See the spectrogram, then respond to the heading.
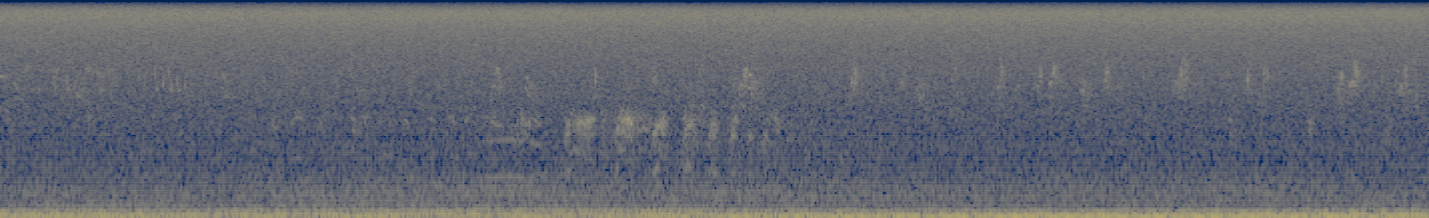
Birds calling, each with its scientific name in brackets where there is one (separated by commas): House Finch (Haemorhous mexicanus), Erckel's Francolin (Pternistis erckelii)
